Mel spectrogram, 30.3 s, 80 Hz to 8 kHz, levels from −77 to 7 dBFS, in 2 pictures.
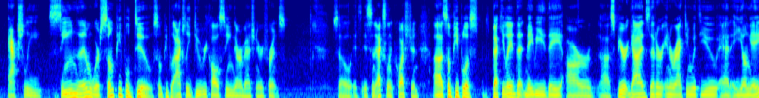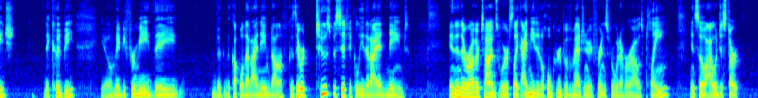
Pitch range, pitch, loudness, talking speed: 95-115 Hz, 100 Hz, -25 LUFS, 190 wpm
